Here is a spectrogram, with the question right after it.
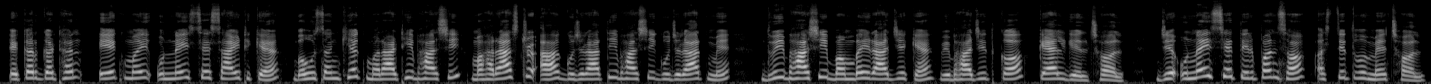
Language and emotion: Maithili, neutral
